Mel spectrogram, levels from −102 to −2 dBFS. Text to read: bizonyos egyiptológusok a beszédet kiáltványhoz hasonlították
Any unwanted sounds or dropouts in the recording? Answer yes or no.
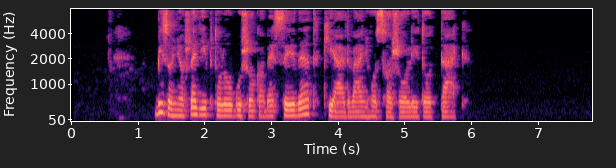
no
